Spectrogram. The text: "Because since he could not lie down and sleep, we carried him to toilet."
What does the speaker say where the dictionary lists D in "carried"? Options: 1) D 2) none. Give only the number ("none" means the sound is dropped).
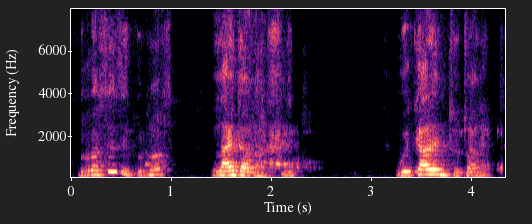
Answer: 2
